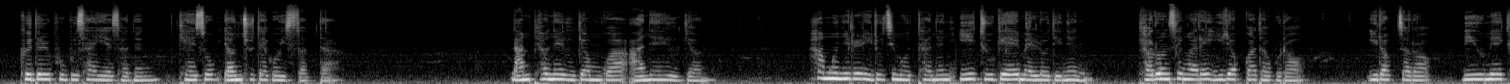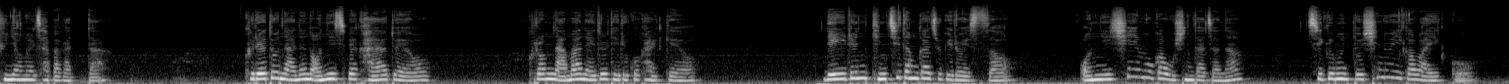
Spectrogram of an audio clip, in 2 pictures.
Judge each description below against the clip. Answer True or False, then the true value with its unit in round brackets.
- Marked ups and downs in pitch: False (3.9 semitones)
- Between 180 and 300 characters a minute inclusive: True (260 characters per minute)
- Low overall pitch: False (215 Hz)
